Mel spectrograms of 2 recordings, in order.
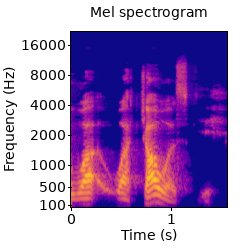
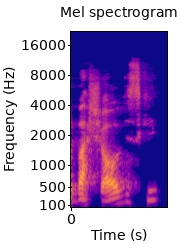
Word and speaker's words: Wachowski: e dirigida pelos irmãos, em inglês seria Wachowski, mas é Wachowski, que se tornaram irmãs.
